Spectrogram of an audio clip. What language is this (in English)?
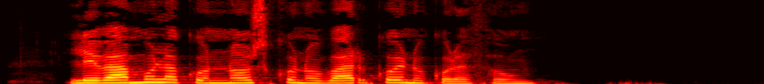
Galician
